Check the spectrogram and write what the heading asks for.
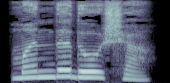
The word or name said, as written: ಮಂದದೋಷ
